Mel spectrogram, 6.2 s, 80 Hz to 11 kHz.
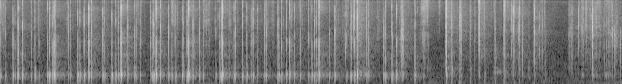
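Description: A small, hollow cardboard box printed in white and red is held in the hands and tapped and scratched with long nails. Quick, dry, crinkly taps and scratches follow each other in an irregular stream, with a hollow tone around 450 Hz and no ring after each hit.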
